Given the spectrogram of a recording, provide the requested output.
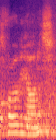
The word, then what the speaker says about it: Varvayanis: Charles Varvianis. It's spelled V-A-R-V-A-Y-A-N-I-S.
